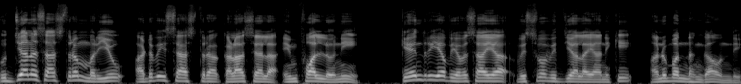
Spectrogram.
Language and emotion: Telugu, neutral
